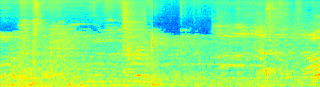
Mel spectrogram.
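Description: Bowling alley din: a steady low rumble of bowling balls rolling down the wooden lanes, with a sharp clatter about a second and a half in and voices chattering in the background.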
